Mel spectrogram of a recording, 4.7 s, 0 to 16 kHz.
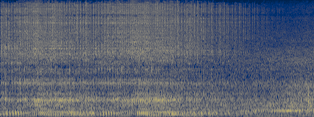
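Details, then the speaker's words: Yamaha Spark 135i motorcycle before engine repair: a harsh, loud metallic clatter, about four knocks a second, over the running engine; the engine was rebuilt with R15 parts. "รถคันนี้เครื่องดังนะครับดังแก๊กๆๆดันเยอะเลยครับ"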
